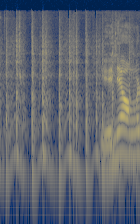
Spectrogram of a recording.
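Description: Idakka, the Kerala hourglass drum, struck quickly with a stick, about six strokes a second, each stroke's pitch swooping down and back up. A man's voice comes in with held, wavering notes near the end.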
